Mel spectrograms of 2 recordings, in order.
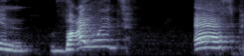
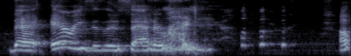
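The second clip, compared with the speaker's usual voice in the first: laughing; 2 semitones lower, much slower than usual. Real, not acted. Laughs at own excuse.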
